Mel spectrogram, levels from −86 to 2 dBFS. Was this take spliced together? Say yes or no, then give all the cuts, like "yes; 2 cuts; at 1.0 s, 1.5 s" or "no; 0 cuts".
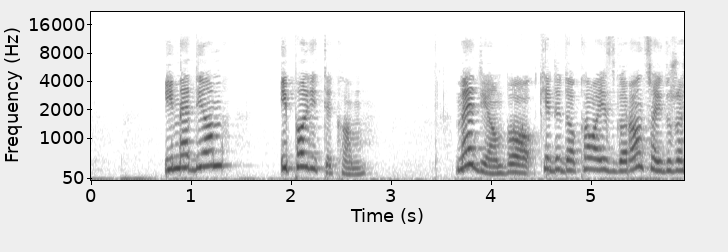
no; 0 cuts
